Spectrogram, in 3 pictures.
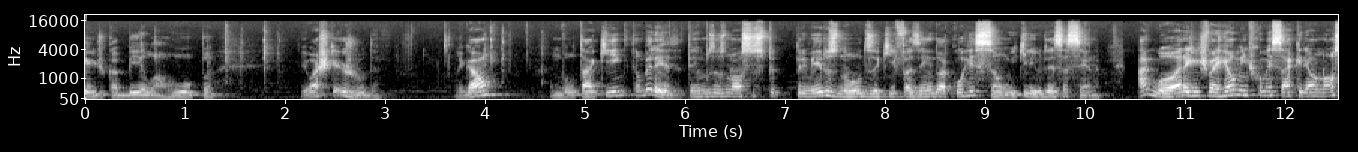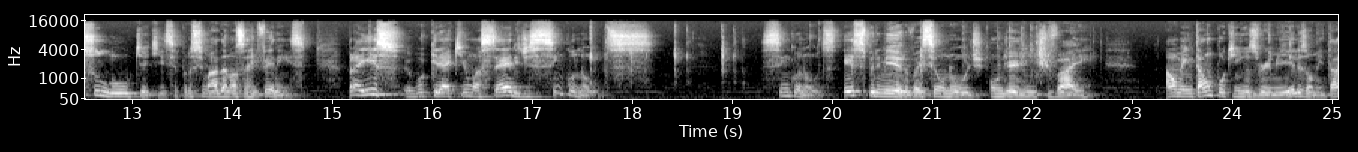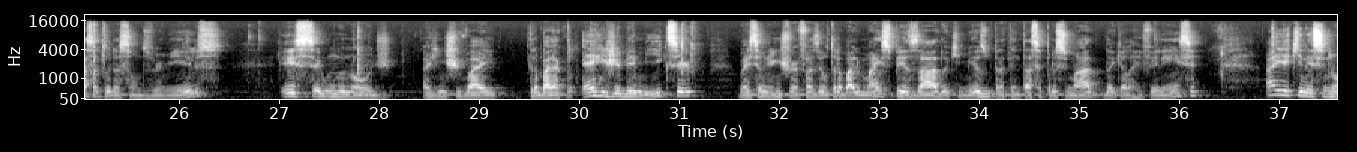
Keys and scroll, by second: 1.6 ctrl+d, 1.9 ctrl+d, 4.3 ctrl+f, 15.5 alt+s, 17.7 alt+s, 18.1 alt+s, 18.6 alt+s, 19.0 alt+s, 21.0 Tab, 22.1 r, 25.3 Return, 27.9 Tab, 30.0 g, 30.3 b, 31.2 Return.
